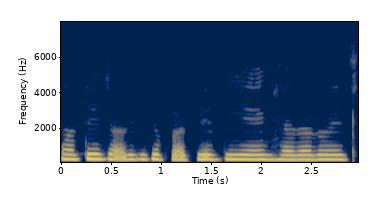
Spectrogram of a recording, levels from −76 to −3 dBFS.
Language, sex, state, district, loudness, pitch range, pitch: Bengali, female, West Bengal, Malda, -15 LUFS, 250-265 Hz, 255 Hz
